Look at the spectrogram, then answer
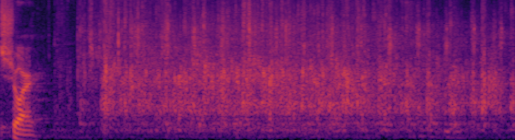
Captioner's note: audience applauding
